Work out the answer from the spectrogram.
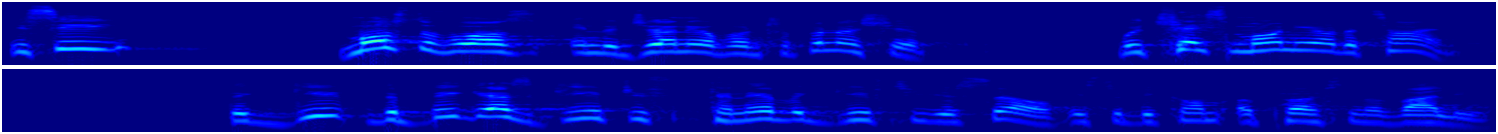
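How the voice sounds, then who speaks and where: A man's voice: high-pitched, expressive, brisk, a little mellow. Nigerian man preaching from a big stage. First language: not English. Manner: preachy, asks the crowd questions. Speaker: motivational speaker. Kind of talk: motivational stage speech. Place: large event hall. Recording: long hall reverb.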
